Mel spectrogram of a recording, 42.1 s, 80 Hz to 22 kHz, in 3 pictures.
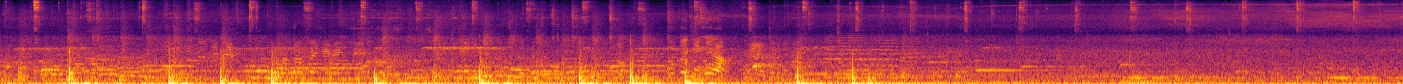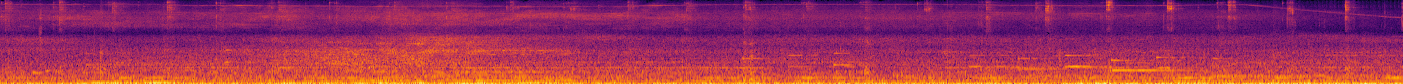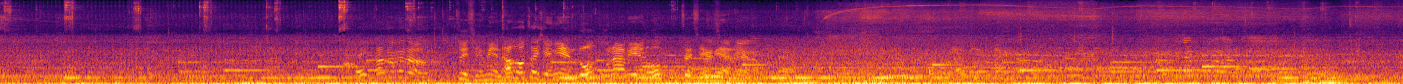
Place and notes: Funeral, Zoom H4n+ Soundman OKM II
